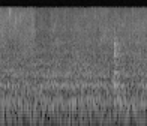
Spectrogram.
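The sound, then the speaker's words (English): Stock being added a little at a time to a mixture bubbling at a gentle simmer in a deep casserole frying pan: a continuous soft hiss and sizzle with fine bubbling, steady throughout, with one slightly louder moment near the end. “Just a little at a time, and this mixture's bubbling constantly, but it's on just like a slow, it's not a real fast boil.”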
